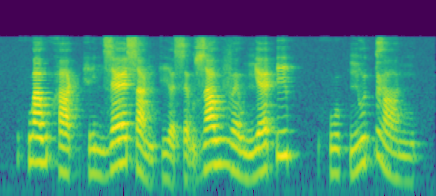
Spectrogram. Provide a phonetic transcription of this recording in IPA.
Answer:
hwa˧wha˨˩k̚hi̤˨˩n zɛ˧ sa˧˩ŋki˧˩ə̯sə̰˧˨w za˧wvɛ̤˨˩wɲɛ˨˦ʔi˦˥p̚ | hwu˨˩k̚ɲu˦˥t̚ɣa̤˨˩ŋ

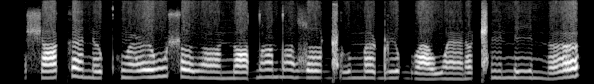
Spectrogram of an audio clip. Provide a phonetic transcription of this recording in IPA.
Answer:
ʃakɛnøkʷʰœ̃ ʕuʃu ðˤœ̃ n̪udˤĩdˤœ̃ zˤyɡ͡ǁuŋœ ɖy ɡʷa wɛ̃ɾœǁĩ ni n̪œ

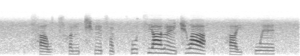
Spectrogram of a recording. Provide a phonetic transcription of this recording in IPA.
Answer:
t͡sʰa˨˩wt͡sʰə˧n t͡ɕʰĩ˧sɔ̃˨p̚t̪ʰu˦ t͡sja˦lẽ˧t͡ɕwa˥˧ | pʰa˨˩jpʰwe˧

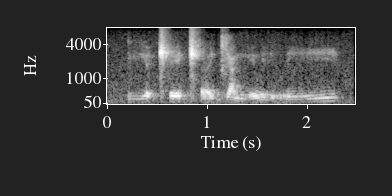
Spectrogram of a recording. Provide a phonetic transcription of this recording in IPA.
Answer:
vʲɜ˧˩ǁʰe˧˥ǁʰɜ˩˧d͡ʑa˧˩ mʲe˩˧li˧˩ riː˧˥

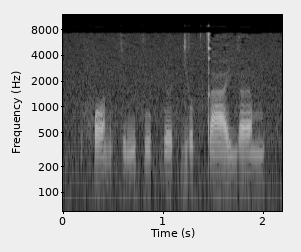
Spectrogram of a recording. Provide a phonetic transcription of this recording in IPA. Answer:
fɔː˨˩nkɪ˨˥ŋkuː˨k̚lɵ˨t̚ jʊ˥k̚t̪aː˨jɐ˧m

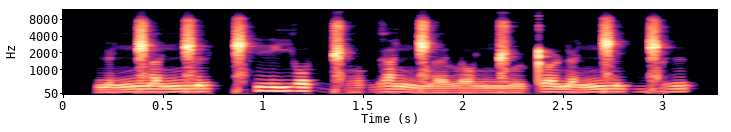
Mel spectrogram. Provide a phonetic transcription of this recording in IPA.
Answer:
ɳɘ˩ ŋ͡ǁɐ˧ŋ͡ǁɨ˧ ǁʰi˥jo˥ ɡ͡ǁɔ˧ɡa˥ŋ͡ǁɐ˩ lɔ˩ ŋ͡ǁu˩ʈɔ˥ɳɐ˧ ŋ͡ǁi˥ɡ͡ǁɨ˥

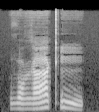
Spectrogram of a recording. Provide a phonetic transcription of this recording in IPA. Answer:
ðˤʊɣakʼĩ

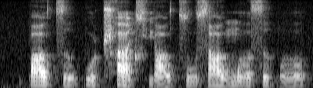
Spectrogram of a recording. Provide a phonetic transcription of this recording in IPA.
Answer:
pɑ˦ʊ̯t͡sɹ̩˨˦ pu˥˨ʈ͡ʂʰä˥˨t͡ɕʰjɑ˨˦ʊ̯ t͡su˦sɑ˦ʊ̯ mɤ˦sɹ̩˦pɤ˨˦

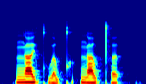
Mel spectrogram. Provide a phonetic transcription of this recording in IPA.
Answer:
ŋaː˥jkʷʰaː˨˩wkʰʊ˥k̚ŋaː˧w t̪ʰɐ˨˥t̚

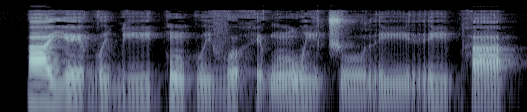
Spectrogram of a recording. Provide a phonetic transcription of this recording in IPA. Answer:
a˦ jeː˨ɡʷi˨ɓiː˨˦ kũ˨kʷi˨ vʊ˦hɪ˨ɡʷũ˨˦ wi˨t͡ʃuː˨riː˨ri˦˨ pʰa˦

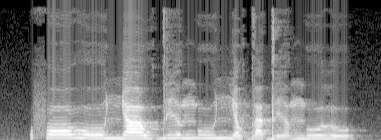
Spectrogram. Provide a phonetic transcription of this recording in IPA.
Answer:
fɔː˧˥ʋoː˧ɲaː˧wdi˧˥ə̯ ŋuː˧˥ ɲa˧wda˩˧ di˩˧ə̯ŋuː˧˥ lu˩˧

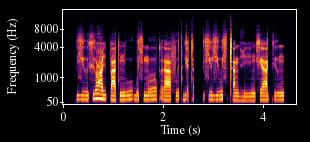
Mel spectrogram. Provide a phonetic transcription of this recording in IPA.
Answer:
zʲɯːxʲuʕiː pat ɲuːɡʷɤsʲ mɤːpraː fɯtɡʲat | sʲuzʲuːsʲtʼaŋ ɦiːŋxʲaː kʲɯŋ

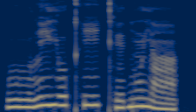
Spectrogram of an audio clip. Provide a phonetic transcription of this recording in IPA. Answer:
uː˨ li˦jo˦kʰiː˦ kʰɪ˨˦ɡũ˦ jã˨

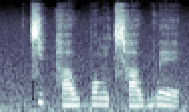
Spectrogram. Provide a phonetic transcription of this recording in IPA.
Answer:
t͡ɕi˦k̚ha˧wbɔ˧ŋ t͡ɕʰa˧w bwe˥˧

